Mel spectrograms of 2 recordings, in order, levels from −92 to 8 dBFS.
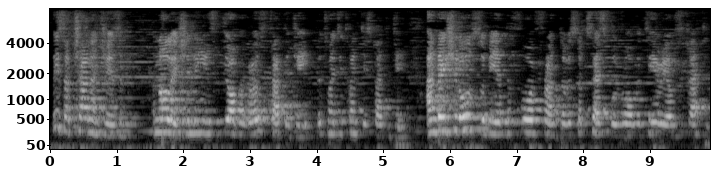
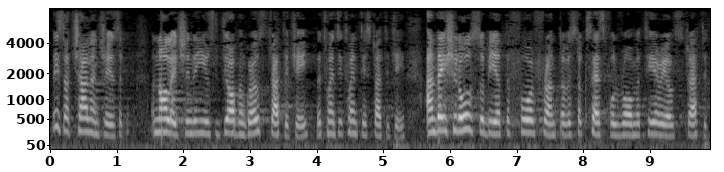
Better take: second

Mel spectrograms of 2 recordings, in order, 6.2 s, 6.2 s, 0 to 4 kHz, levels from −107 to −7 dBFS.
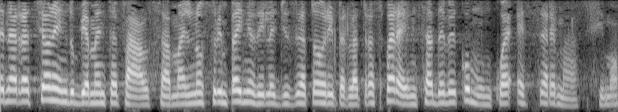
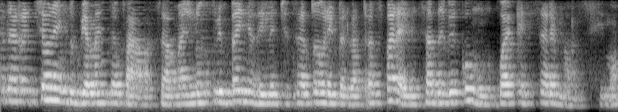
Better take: first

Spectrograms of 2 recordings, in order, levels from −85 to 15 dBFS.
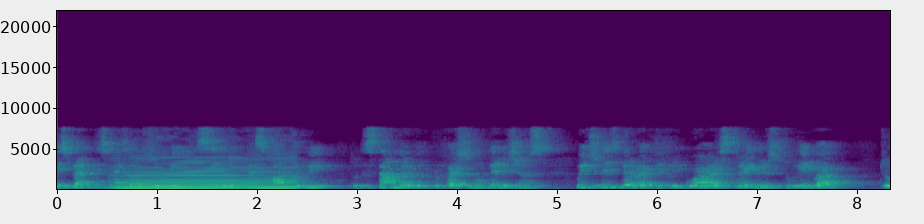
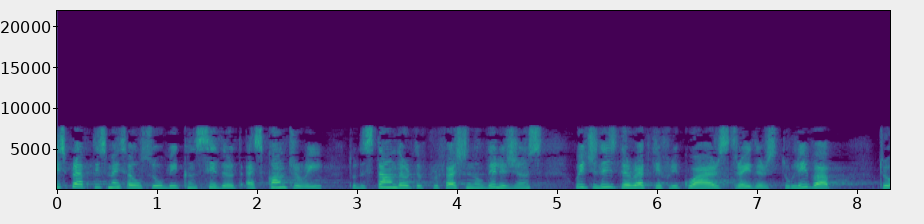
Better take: second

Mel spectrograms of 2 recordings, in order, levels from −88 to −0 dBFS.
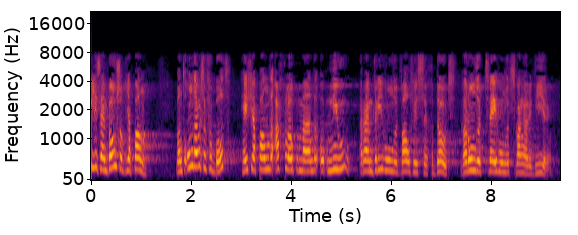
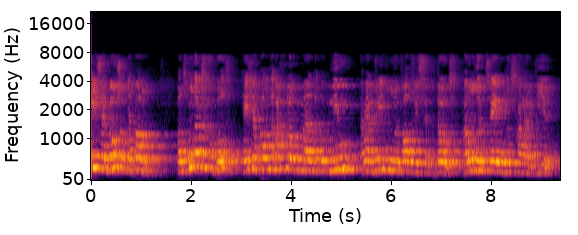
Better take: first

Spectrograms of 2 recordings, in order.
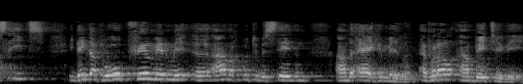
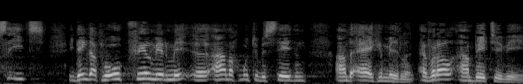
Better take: second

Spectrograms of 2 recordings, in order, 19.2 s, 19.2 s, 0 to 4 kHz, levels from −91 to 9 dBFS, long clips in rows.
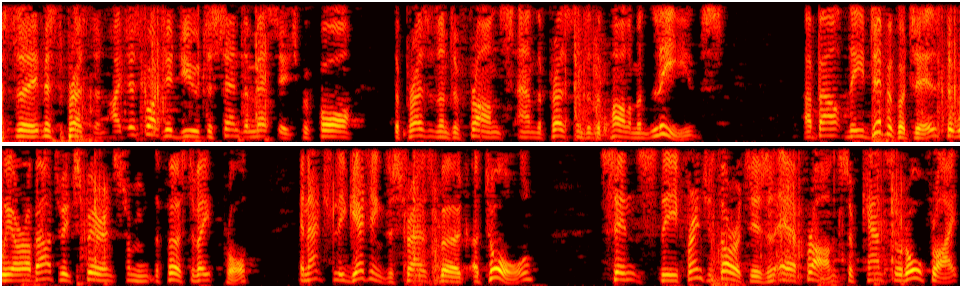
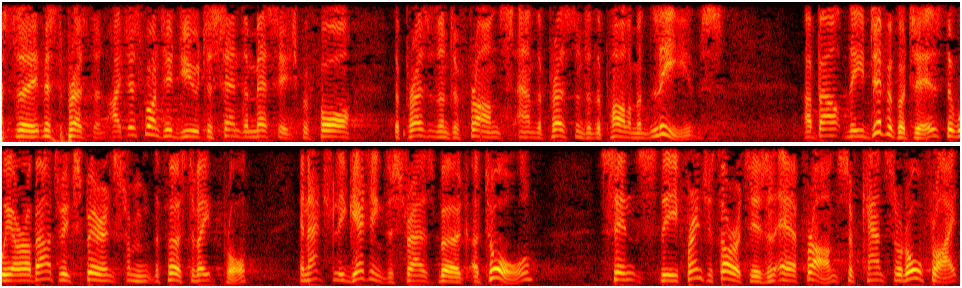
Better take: second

